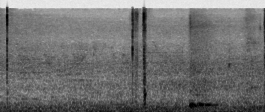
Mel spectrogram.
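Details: Low rumble of passing vehicles in an urban outdoor setting, with a few brief clicks and a short faint mid-pitched sound near the end; no clear animal voice stands out.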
